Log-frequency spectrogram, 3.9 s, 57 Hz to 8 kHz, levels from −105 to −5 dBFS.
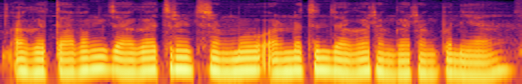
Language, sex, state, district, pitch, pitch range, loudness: Wancho, male, Arunachal Pradesh, Longding, 125 Hz, 120-130 Hz, -14 LUFS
